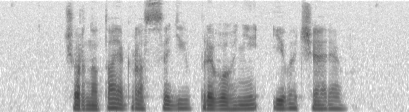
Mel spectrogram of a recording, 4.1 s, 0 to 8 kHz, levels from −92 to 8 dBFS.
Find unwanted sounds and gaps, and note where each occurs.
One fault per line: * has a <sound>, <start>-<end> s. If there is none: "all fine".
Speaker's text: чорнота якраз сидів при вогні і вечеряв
all fine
